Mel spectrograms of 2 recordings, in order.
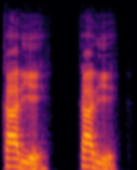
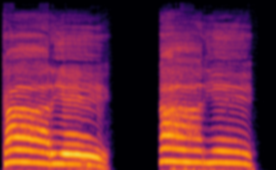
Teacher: o som do I é mais baixo do que o som do e. Então ali eu vou ter um ditongo. É, por ser mais baixo e depois por mais alto, a gente tem um ditongo crescente.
